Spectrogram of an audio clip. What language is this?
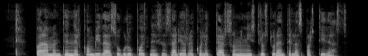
Spanish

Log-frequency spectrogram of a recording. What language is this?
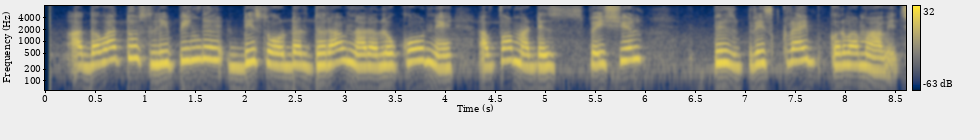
Gujarati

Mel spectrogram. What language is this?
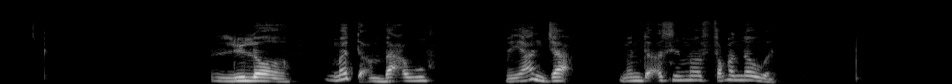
Fe'fe'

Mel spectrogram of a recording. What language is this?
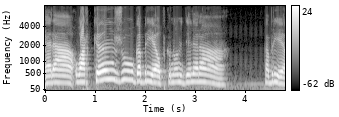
Portuguese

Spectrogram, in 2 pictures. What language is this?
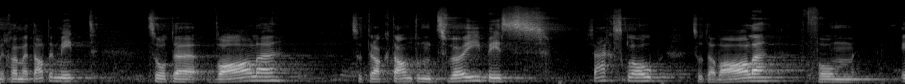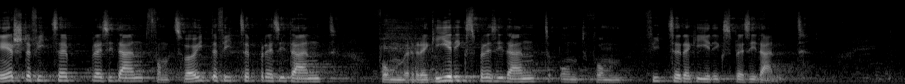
Swiss German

